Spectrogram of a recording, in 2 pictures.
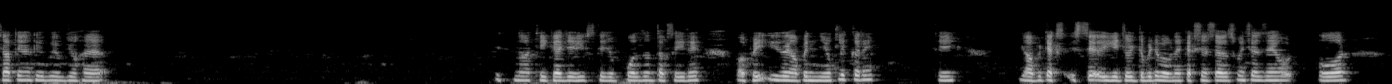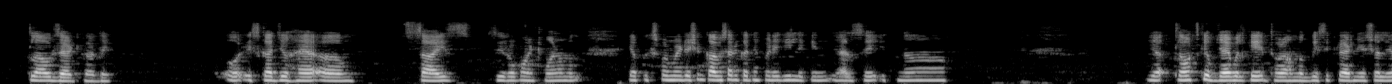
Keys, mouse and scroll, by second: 1.2 KP_1, 3.8 g, 6.4-8.1 middle drag, 8.1-9.8 drag, 12.7-15.4 drag, 15.4 scroll down 3, 17.6-23.5 drag, 24.6-25.8 scroll up 7, 25.9-27.8 drag.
